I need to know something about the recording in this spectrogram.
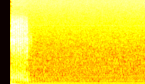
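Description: A single short, loud burst of distorted heavy-metal band sound just after the start, then a low steady hiss.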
